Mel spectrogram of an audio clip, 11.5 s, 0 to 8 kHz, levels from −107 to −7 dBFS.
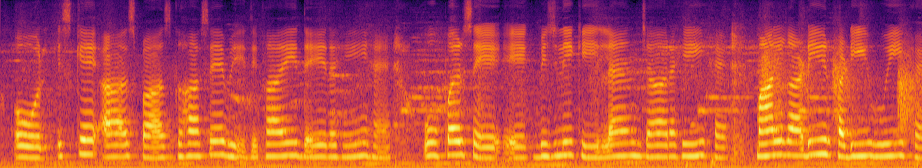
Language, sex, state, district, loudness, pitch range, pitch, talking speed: Hindi, female, Bihar, Begusarai, -17 LUFS, 200-230 Hz, 215 Hz, 125 wpm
